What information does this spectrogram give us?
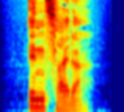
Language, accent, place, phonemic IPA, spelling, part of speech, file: German, Germany, Berlin, /ˈɪnˌsaɪ̯dɐ/, Insider, noun, De-Insider.ogg
- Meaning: 1. insider (person with special knowledge) 2. in-joke; inside joke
